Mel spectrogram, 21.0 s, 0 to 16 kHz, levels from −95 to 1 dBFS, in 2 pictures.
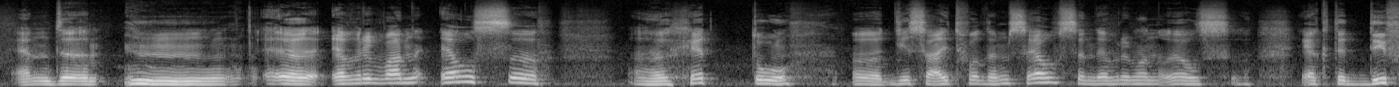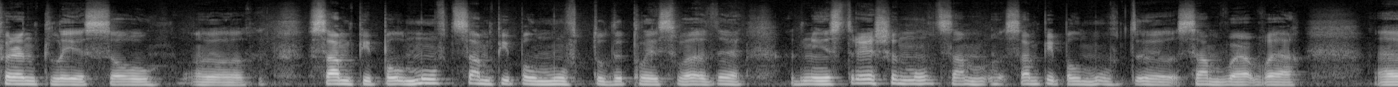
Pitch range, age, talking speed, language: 125-145 Hz, 20-39, 115 wpm, English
